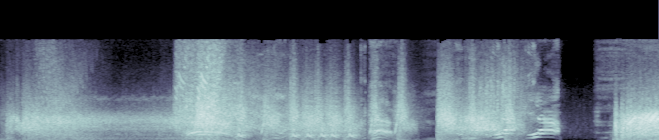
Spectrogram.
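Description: Energy blasts crackle and explode in bursts.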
